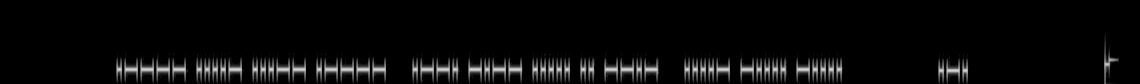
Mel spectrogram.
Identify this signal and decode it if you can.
Morse code, heard as a keyed tone, about 30 wpm, 700 Hz. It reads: 1431 PY5IQ 466 R
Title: Worked All Europe DX Contest - QTC Exchange - 30wpm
